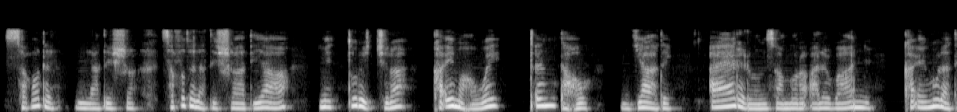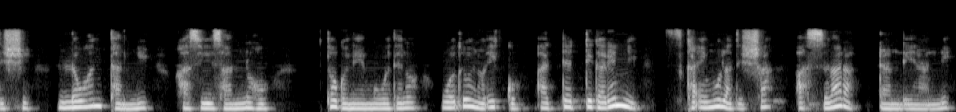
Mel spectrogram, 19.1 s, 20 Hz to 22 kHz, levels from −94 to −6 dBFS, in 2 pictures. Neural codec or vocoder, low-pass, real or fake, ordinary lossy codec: codec, 16 kHz, 4 kbps, FunCodec, trained on Chinese and English, 50 frames a second; 7.2 kHz; fake; MP3, 64 kbps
